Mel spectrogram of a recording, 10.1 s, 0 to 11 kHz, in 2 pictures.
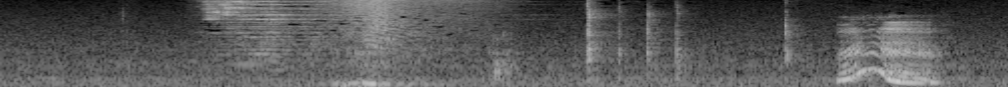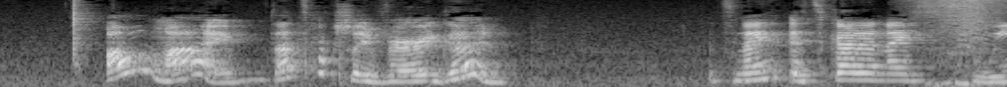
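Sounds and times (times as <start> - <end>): shimmering chime sound effect: 1.0 - 2.5.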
